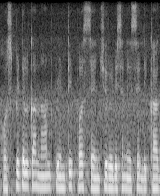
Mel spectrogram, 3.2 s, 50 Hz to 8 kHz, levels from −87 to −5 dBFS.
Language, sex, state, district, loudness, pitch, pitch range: Hindi, male, Gujarat, Valsad, -17 LUFS, 135 Hz, 130-145 Hz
